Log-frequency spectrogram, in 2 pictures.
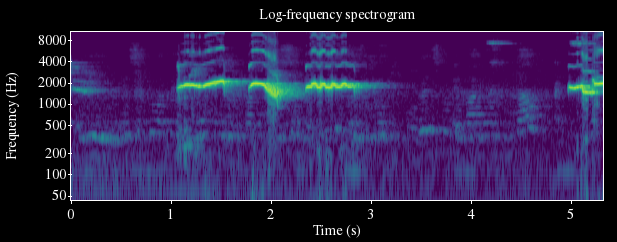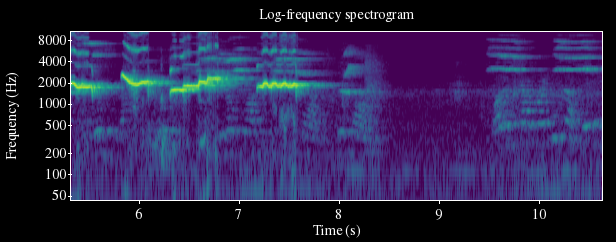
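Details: White-necked thrush singing in the pianado style: two bursts of clear, piano-like whistled phrases near the same pitch, each made of three or four sliding notes with quiet gaps between, and soft faint notes in the pauses.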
